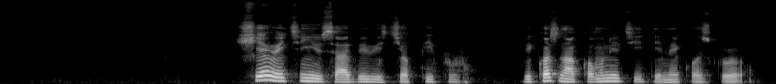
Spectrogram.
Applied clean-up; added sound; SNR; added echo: none; none; none; none.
